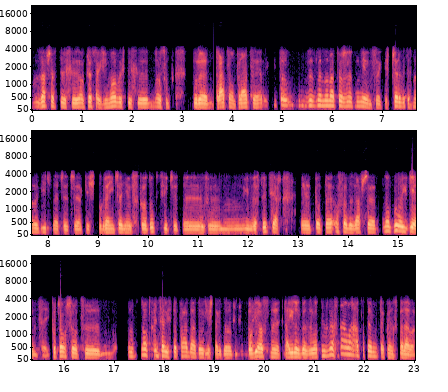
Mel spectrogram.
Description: Sytuacja jest podobna do tej z ubiegłego roku – mówi Marek Chojnowski, starosta powiatu ełckiego.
